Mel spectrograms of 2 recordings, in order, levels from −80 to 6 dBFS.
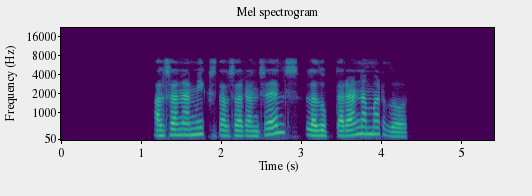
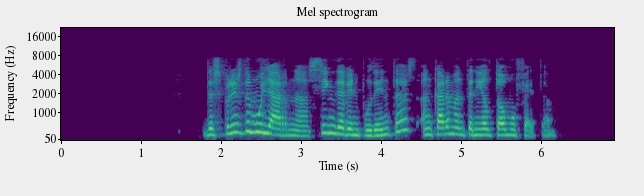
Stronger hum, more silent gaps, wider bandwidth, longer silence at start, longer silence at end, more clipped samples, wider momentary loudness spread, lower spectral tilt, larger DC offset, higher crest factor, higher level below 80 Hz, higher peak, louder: neither; neither; about the same, 7.6 kHz vs 7.8 kHz; second, 1.15 s vs 1.8 s; first, 1.1 s vs 0.75 s; neither; about the same, 9 LU vs 11 LU; second, -3.5 dB/octave vs -5.5 dB/octave; neither; about the same, 20 dB vs 18 dB; about the same, -66 dBFS vs -62 dBFS; about the same, -4 dBFS vs -2 dBFS; second, -22 LUFS vs -17 LUFS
